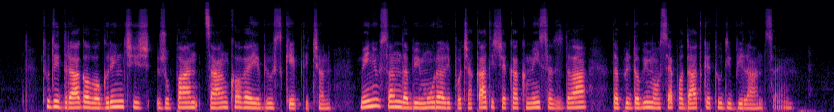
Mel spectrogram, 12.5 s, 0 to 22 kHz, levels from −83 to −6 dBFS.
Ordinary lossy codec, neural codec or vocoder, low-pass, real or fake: Opus, 16 kbps; vocoder, 48 kHz, 128 mel bands, Vocos; 19.8 kHz; fake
